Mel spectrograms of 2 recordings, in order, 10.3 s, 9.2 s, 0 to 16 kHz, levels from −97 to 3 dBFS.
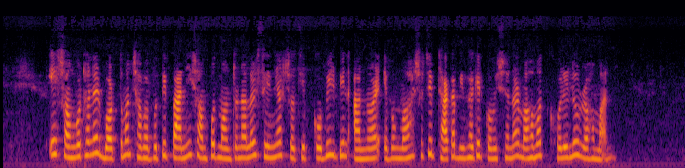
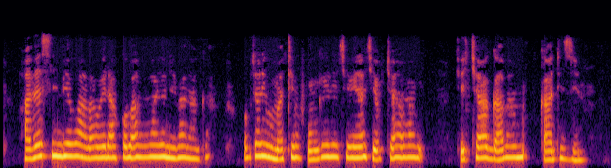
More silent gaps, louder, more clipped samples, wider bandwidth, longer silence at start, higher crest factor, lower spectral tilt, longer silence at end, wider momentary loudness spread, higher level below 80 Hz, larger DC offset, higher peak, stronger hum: neither; second, -24 LUFS vs -14 LUFS; neither; first, 9.6 kHz vs 7 kHz; first, 0.75 s vs 0.35 s; first, 22 dB vs 10 dB; about the same, -7.5 dB/octave vs -8 dB/octave; first, 1.05 s vs 0.4 s; second, 7 LU vs 10 LU; second, -62 dBFS vs -56 dBFS; neither; about the same, -4 dBFS vs -2 dBFS; neither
